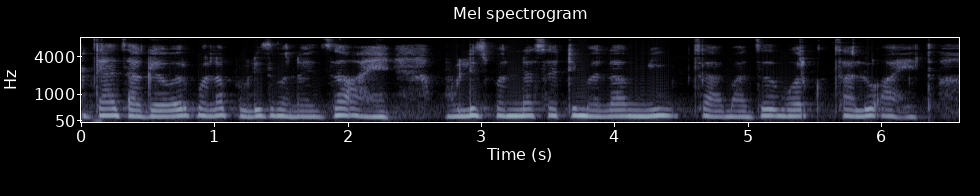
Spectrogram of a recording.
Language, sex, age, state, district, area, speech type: Marathi, female, 18-30, Maharashtra, Wardha, urban, spontaneous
